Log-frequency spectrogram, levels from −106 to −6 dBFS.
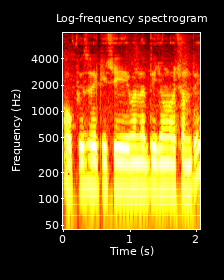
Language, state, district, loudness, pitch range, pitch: Sambalpuri, Odisha, Sambalpur, -12 LUFS, 130-135 Hz, 130 Hz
